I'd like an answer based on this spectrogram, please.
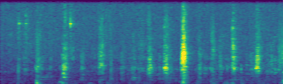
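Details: Corgi puppy, three months old, meeting its reflection in a mirror for the first time, breathes in short noisy huffs and pants, some sharper sniffs standing out, spaced unevenly across a few seconds in a quiet room.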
